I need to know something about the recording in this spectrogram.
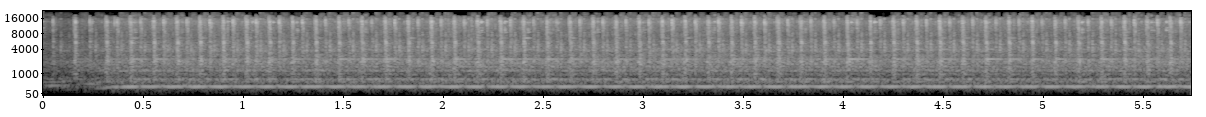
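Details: Handi Quilter Sweet Sixteen, after tightening the top tension about a half turn more. Steady motor hum with an even, quick stitch rhythm and no catches. No pink dots show on the back, so tension is perfect. Normal stitching.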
